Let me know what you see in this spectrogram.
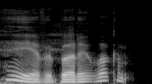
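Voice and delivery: creepy, unsettling delivery. A podcast host tries a take of the show intro, a creepy delivery. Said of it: "That's just creepy".

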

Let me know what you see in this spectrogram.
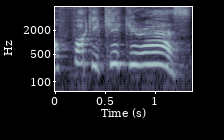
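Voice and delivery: very high-pitched, loud scream. Narrator describes what the players hear in the distance, Wes screaming. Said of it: "you hear Wes just scream".

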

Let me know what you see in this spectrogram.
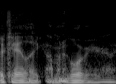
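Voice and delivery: hushed whisper. Retelling whispering on the phone while creeping up, retelling a whisper. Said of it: "like whispering".

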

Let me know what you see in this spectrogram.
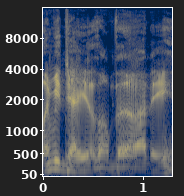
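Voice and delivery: put-on raspy older woman smoker voice. Imitating a chain-smoking woman the others want as a guest: imitating a chain-smoking older woman. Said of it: "She definitely has that voice".

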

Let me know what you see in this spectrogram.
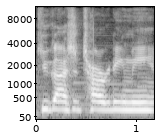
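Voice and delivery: put-on screaming, acted yelling. Retelling being pulled over by a cop: imitating himself screaming. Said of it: "screaming and yelling, and I'm like".

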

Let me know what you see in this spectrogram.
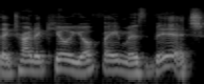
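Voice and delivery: pop-star voice, big soundbite delivery. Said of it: "you sounded like that [name]".

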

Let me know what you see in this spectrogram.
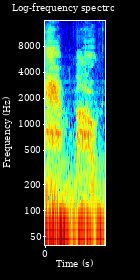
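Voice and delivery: silently mouthed, no voice at all. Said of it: "I'll just mouth the words".

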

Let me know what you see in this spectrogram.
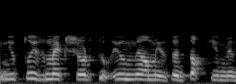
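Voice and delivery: put-on Russian accent. Retelling what the speaker once said to her, in a Russian accent. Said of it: "I talked to her with my Russian accent".

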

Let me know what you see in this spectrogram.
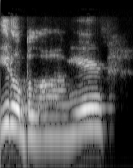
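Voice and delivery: acted angry yell. Retelling how a huge inmate in the elevator yelled at them: imitating a man yelling. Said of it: "and he's yelling at these guys".

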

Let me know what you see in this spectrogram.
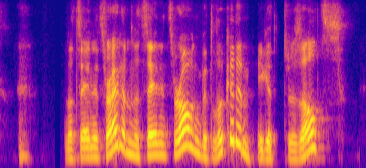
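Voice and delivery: put-on elderly man voice, high and quick.

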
